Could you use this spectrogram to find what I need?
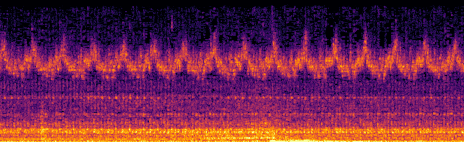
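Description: A tractor climbs onto a metal trailer with a heavy clunk.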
